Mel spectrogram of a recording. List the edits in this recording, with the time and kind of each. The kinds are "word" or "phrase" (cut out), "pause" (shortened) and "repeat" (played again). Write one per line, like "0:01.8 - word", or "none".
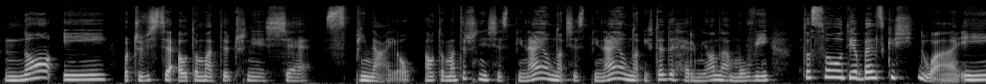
0:01.1 - pause
0:05.7 - repeat
0:08.0 - word

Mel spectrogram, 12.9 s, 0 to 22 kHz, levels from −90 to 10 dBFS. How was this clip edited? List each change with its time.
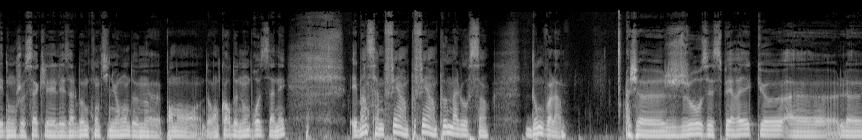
0:02.2 - word
0:06.2 - repeat

